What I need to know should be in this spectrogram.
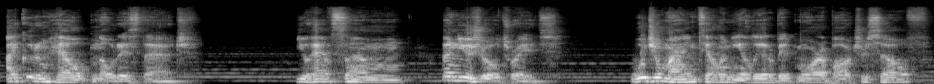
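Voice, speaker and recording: A man playing a polite, probing cyberpunk investigator in audio drama dialogue, with measured questions. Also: fairly low pitch, very animated, recorded from a distance, soft background music.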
